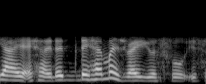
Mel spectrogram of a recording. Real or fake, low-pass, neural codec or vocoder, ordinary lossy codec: fake; 3.6 kHz; codec, 16 kHz, 4 kbps, X-Codec, WavLM features, trained on Multilingual LibriSpeech; none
